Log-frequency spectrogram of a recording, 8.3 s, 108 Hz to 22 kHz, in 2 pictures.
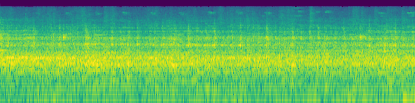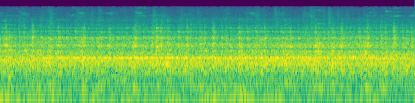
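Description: OO gauge model Class 37 diesel's DCC sound decoder playing a steady English Electric diesel engine sound through the loco's small speaker as it runs slowly forward.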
